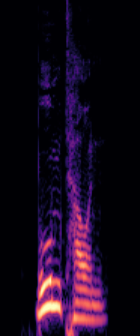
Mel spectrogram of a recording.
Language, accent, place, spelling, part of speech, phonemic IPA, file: German, Germany, Berlin, Boomtown, noun, /ˈbuːmˌtaʊ̯n/, De-Boomtown.ogg
- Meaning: boom town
